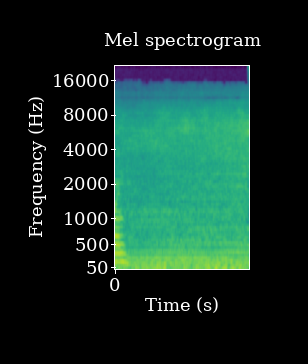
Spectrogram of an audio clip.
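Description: Steady low engine hum of a riding lawn mower working across the field, under a rumble of wind on the microphone.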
